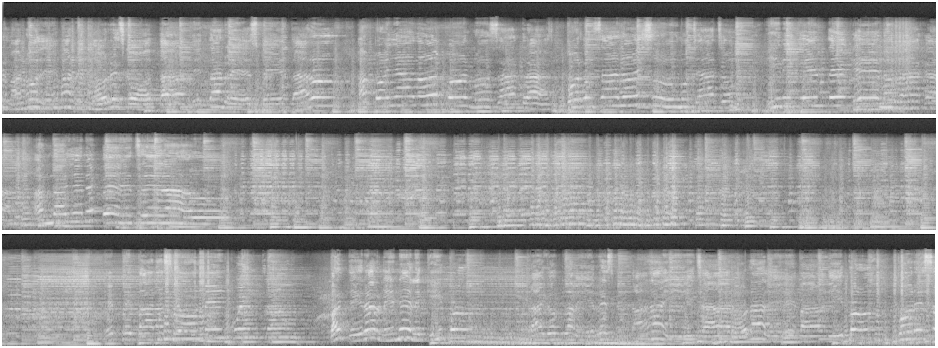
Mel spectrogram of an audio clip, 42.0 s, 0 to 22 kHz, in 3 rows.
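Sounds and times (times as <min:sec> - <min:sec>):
brass playing melody: 0:00.0 - 0:32.7, 0:34.4 - 0:42.0
accordion: 0:00.0 - 0:32.8, 0:33.5 - 0:42.0
tuba bass line: 0:00.0 - 0:32.8, 0:33.9 - 0:42.0
acoustic guitar: 0:00.0 - 0:42.0.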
